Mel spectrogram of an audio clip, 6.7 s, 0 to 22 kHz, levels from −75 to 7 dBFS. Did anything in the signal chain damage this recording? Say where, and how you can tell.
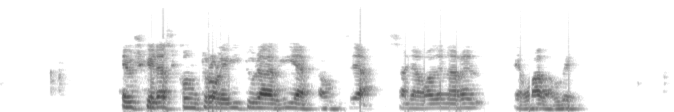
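Yes. Compressed frames were skipped at the decoder: at 1.83, 3.39 and 5.29 s the speech jumps ahead by whole 21.3 ms frames.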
